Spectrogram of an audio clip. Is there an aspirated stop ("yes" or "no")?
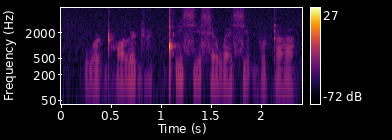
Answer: no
